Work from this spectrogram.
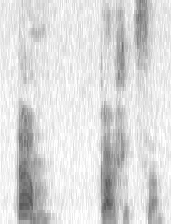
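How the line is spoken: Sharp, slightly guttural voice. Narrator (Russian): Рогнеда снова спросила резким, чуть гортанным голосом

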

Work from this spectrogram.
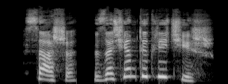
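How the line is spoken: Soft question. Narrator (Russian): мягко спросила Далила

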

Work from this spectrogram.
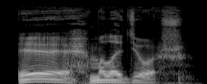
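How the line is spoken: Disapproving sigh. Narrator (Russian): Неодобрительно покачав головой, вздохнул он

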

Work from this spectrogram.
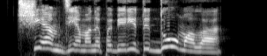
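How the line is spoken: Barked. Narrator (Russian): рявкнул он

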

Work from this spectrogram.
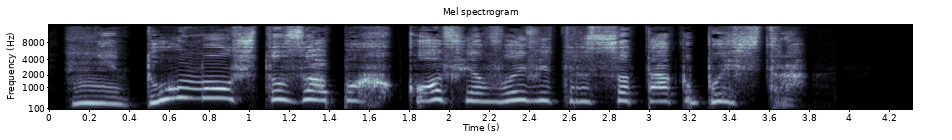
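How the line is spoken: Agitated small animal. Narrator (Russian): взволнованно сказал хомячок

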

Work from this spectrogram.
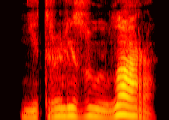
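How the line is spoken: Whisper. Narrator (Russian): прошептал Дан

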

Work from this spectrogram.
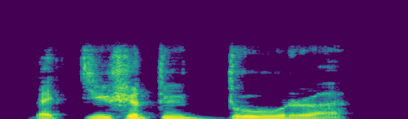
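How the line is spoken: Furious hiss. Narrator (Russian): яростно зашипел Ланс

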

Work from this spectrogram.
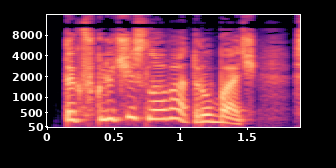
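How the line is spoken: Condescending snort. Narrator (Russian): снисходительно хмыкнул Сергей

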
